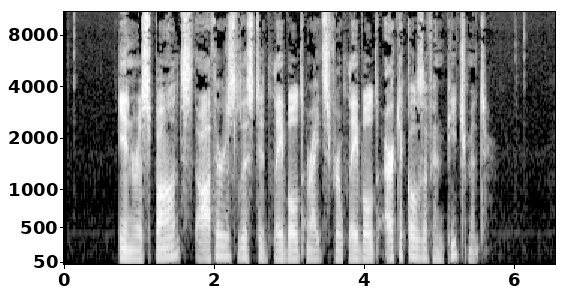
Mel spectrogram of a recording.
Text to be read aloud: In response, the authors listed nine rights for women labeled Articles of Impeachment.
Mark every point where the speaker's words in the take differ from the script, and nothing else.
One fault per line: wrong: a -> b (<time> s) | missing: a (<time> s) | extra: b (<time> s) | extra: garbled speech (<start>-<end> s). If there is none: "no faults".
missing: the (1.7 s)
wrong: nine -> labeled (2.8 s)
missing: women (3.7 s)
